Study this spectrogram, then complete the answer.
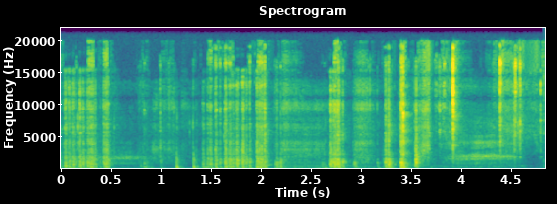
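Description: Scissors cut a thin strip from the top of a paper file folder. The close, quiet snips and scraping rubs come in irregular bursts with short pauses between strokes.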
